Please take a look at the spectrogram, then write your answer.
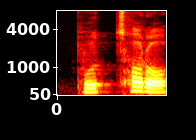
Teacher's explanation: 첫 번째 음절의 종성인 티읕이 치읒으로 교체되었기 때문이죠. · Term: 국외음화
